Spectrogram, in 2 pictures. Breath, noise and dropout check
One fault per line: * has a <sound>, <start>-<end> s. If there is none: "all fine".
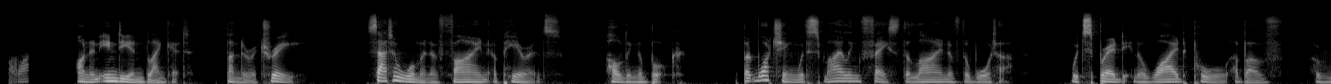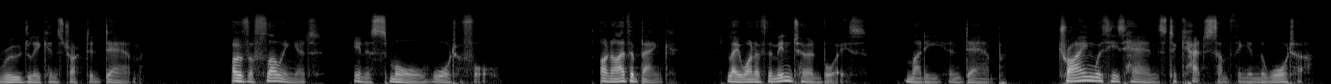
* has a laugh, 0.1-0.3 s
